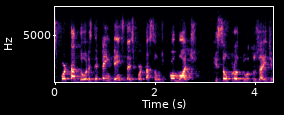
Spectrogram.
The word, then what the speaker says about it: commodities: Se escreve commodities, né? Mas se lê commodities, beleza?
